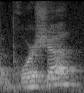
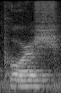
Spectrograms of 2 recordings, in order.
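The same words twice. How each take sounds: First: "Porsche" said as POR-shuh; two-syllable Porsche. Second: "Porsche" said as PORSH; one-syllable Porsche. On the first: Retold or imitated. Calling out co-host's boast, "Porsche" as POR-shuh. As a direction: pronounce "Porsche" with an uh on the end. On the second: Shown as a demonstration. Correcting co-host, "Porsche" clipped to PORSH. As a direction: pronounce "Porsche" with no vowel on the end. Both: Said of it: "it's actually pronounced Porsche".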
